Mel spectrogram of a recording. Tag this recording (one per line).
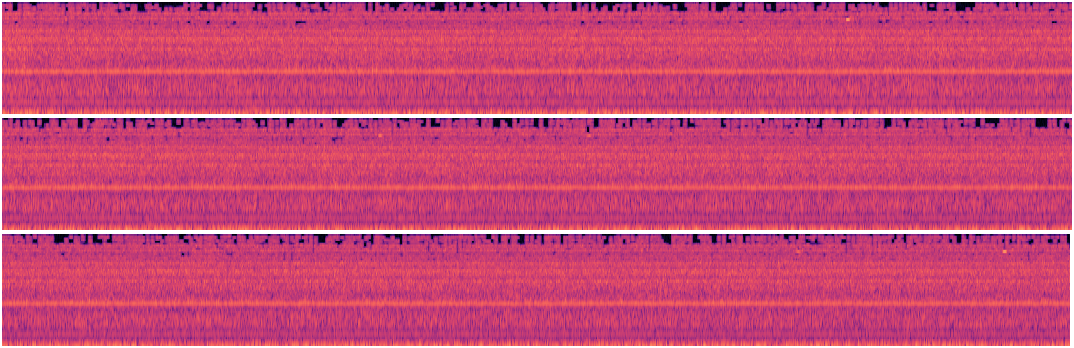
airflow
fan
field-recording
industrial
ventilation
